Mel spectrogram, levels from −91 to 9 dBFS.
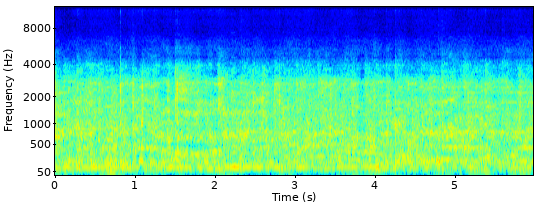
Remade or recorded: remade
